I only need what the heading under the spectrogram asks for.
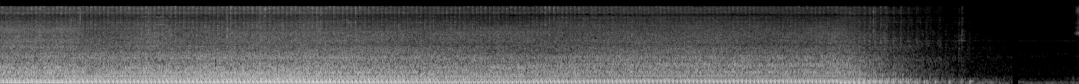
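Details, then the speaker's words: Husqvarna self-propelled mower after drive belt and wheel drive gear replacement: steady, even engine drone with smooth beat, then winds down and stops cleanly; running healthy. "as you can see it works properly it literally almost pulled me into my own car and it um everything's working basically like brand new now"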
